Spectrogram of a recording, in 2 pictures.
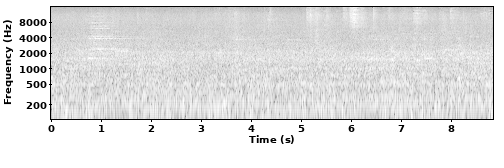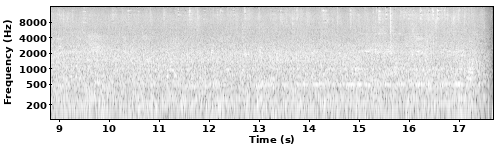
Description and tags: Shopping Mall, ambience
Shopping center ambience, passing a cafeteria, people talking.
people, shopping, mall, ambience, cafeteria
